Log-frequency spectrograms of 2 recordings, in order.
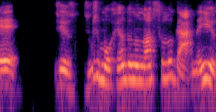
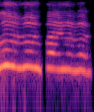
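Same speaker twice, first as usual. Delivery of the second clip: put-on child whimpering sobs; 9 semitones higher, 4 dB quieter than usual. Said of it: "o garoto veio chorando com a vara".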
